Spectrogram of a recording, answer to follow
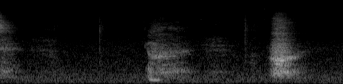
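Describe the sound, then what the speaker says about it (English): Heavy, hard breathing from someone mid-workout, with two loud exhales or gasps spaced about a second apart over quieter panting, close to the microphone and without speech. "You hear me breathing hard."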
